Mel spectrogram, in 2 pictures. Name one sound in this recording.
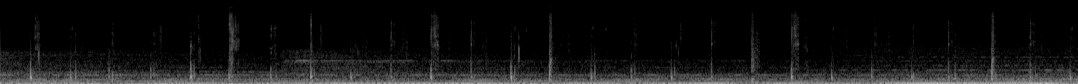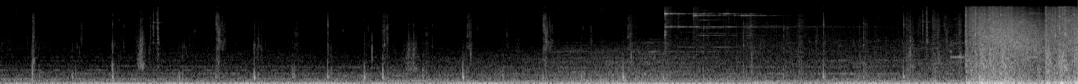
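Footsteps run steadily on a stone floor.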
